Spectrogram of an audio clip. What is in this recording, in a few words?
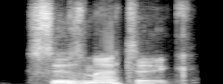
"schismatic", British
